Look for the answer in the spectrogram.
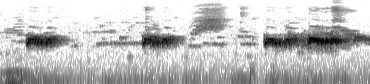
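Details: A zebra dove (perkutut) sings lively nganyer-style song: three rolling, vibrating coo phrases spaced about two to three seconds apart, the last one longer and louder, with faint soft notes and rustles in the pauses.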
